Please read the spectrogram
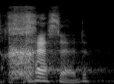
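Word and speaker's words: chesed (חסד): The Hebrew word for this is chesed. If you're taking notes, you can spell it H-E-S-E-D. If you want, you can put a little dot under the H, and that signifies that that H makes the ch sound of the Hebrew letter chet.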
